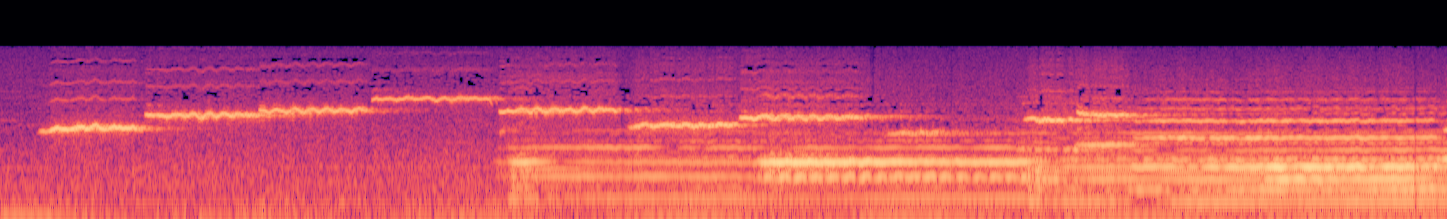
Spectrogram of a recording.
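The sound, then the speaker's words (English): A melodic whistled tune, a radio program's theme signal, in steady stepwise notes rises and falls clearly, then continues over sustained orchestral chords in the second half, loud with no talking. “That whistle is your signal for the Signal Oil Program, The Whistler.”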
